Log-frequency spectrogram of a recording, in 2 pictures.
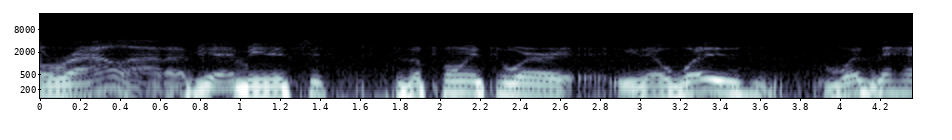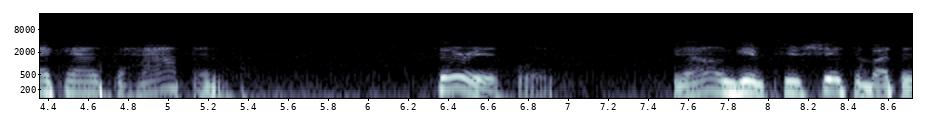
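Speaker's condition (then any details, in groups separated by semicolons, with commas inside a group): No condition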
